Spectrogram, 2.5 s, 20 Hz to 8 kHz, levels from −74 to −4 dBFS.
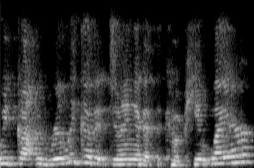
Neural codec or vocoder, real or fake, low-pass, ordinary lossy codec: none; real; 7.2 kHz; Opus, 24 kbps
